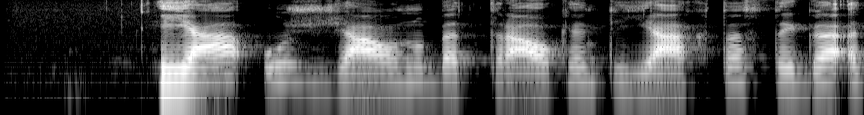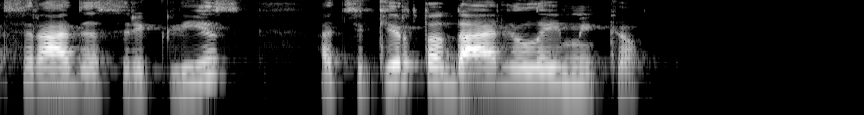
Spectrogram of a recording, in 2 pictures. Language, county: Lithuanian, Klaipėda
